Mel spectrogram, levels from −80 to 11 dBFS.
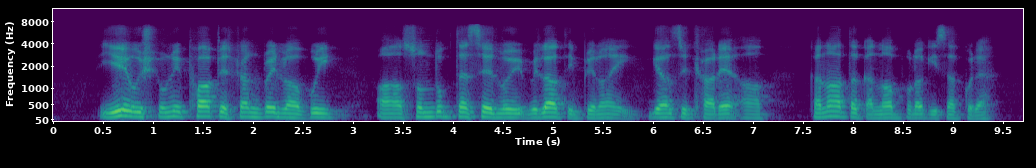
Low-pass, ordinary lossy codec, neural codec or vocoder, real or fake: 7.2 kHz; MP3, 96 kbps; codec, 16 kHz, 0.7 kbps, FocalCodec; fake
